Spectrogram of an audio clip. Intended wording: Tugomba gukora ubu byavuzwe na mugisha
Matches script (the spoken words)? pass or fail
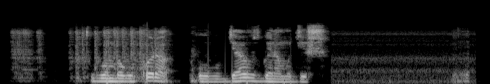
pass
